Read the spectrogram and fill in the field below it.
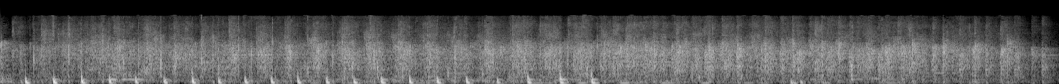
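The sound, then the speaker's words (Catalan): An audience applauds steadily for about ten seconds at the close of library gatherings, dense overlapping claps that stay loud and even throughout, with no talking over them, applauding the organizer. “I és que les trobades posa que les ha organitzat la biblioteca i la veritat és que totes les trobades el mèrit és de l'Antonio Bueno i demanaria un aplaudiment per l'Antonio perquè ho ha fet tan bé.”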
